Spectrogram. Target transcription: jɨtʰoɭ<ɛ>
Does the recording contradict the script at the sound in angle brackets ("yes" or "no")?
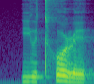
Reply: yes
